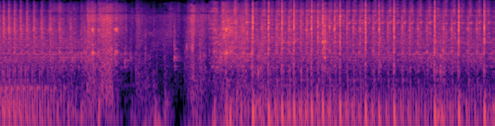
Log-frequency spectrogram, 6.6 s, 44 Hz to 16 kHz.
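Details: Coleman Powermate 5000-watt generator, sat a couple years, after oil change, fresh gas, cleaning and new fuel line clamp: small engine catches, sags almost to a stall, then pops along in uneven lumpy beats; running weak.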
